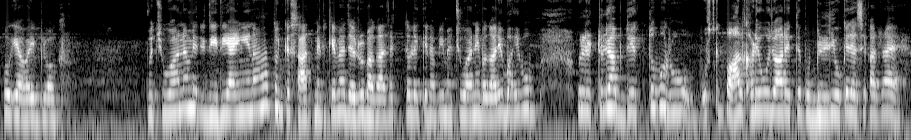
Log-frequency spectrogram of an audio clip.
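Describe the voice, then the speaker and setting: A woman's voice: a little high, steady tone, a little fast, fairly bright tone, slight background noise. A young woman vlogging casually to camera, chattering nervously and rambling, laughing at herself, moving between a rooftop and a room at home. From India. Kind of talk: casual vlog talk to camera.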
